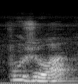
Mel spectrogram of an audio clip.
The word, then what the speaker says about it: bourgeois: The capitalist class is called a bourgeois, of course, the spelling is like that, but then we used to pronounce like this, bourgeois, and the proletariat, working class.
